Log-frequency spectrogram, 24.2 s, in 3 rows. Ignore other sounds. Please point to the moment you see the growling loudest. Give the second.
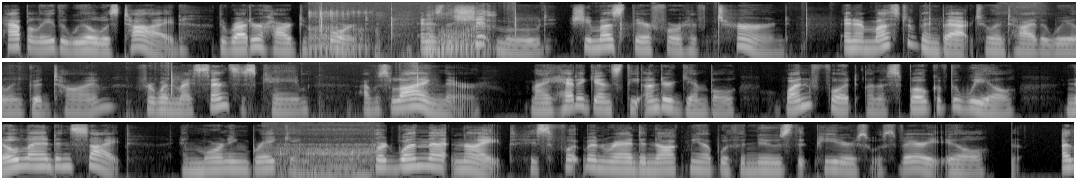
3 s.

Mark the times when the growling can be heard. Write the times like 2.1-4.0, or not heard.
2.2-3.7, 18.1-19.0.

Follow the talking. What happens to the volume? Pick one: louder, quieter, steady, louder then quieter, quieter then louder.
steady.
